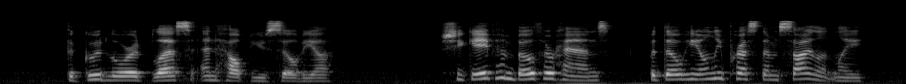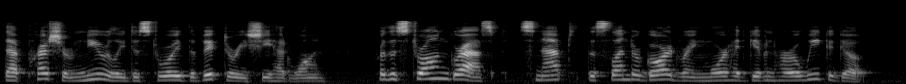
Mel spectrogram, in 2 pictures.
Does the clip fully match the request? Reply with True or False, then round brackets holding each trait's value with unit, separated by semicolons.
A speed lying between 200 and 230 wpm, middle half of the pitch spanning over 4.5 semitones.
False (150 wpm; 5.1 semitones)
